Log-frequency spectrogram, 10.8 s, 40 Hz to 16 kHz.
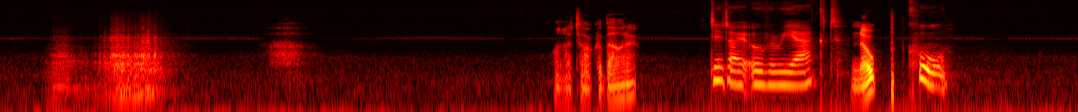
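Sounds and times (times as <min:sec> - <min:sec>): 
wooden chair being pulled across the floor: 0:00.4 - 0:01.9
speech: 0:05.8 - 0:06.5, 0:07.1 - 0:09.6.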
